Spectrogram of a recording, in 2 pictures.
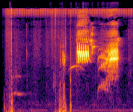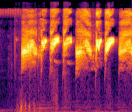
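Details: Young Asian pied starling learning to sing: a scattered mix of brief clicks at first, then from midway a busy run of short chirpy and whistled notes with squeaky upslurs, fairly loud and uneven.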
